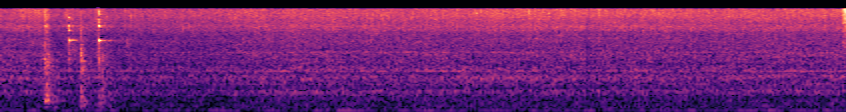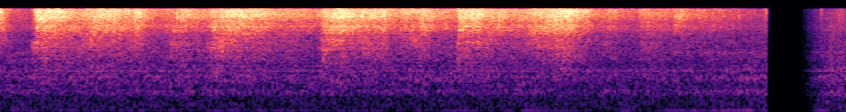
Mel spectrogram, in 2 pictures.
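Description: Spice paste sizzling in a stainless steel wok over a steady low hum, with a couple of sharp taps about half a second in. The sizzling hiss grows louder about halfway through, and the sound cuts out briefly near the end.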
